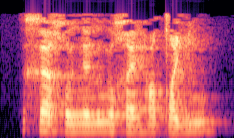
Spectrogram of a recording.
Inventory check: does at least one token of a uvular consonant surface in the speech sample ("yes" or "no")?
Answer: yes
